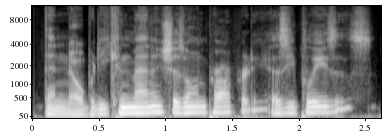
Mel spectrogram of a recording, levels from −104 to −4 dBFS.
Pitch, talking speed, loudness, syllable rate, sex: 120 Hz, 230 wpm, -16 LUFS, 7.2 syllables/s, male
